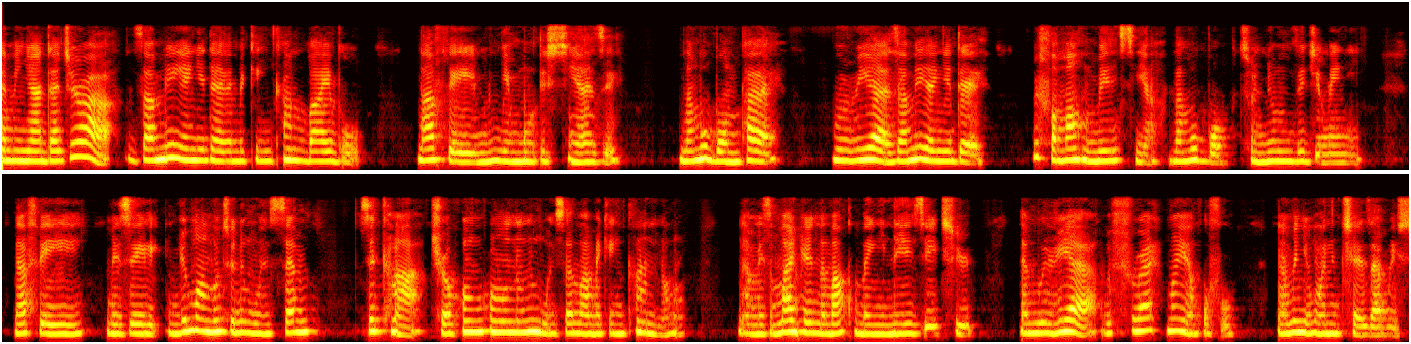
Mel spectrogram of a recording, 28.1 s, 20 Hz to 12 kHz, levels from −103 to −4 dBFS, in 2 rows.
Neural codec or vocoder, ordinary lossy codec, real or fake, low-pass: codec, 16 kHz, 2 kbps, FreqCodec, larger model; none; fake; 7.2 kHz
